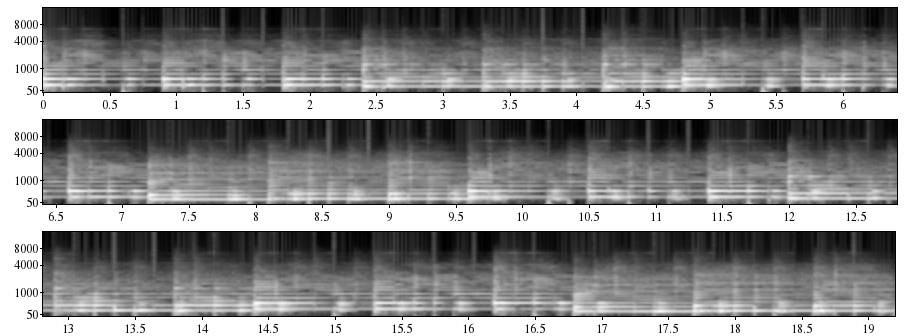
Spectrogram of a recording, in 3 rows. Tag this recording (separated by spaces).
100-bpm loop piano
